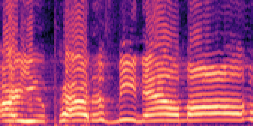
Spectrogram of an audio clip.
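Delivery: high, shrill, loud yell. Recapping a story, the speaker acts out Morgana yelling to the sky: imitating Morgana yelling. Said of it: "Morgana yells to the sky like".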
